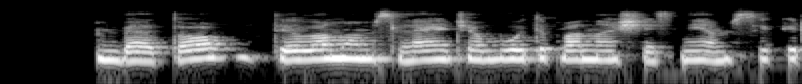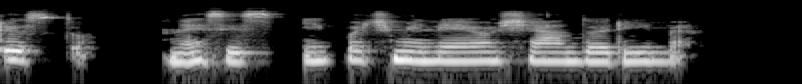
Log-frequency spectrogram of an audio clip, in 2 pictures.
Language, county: Lithuanian, Klaipėda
